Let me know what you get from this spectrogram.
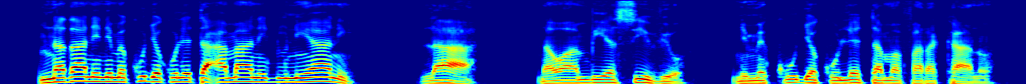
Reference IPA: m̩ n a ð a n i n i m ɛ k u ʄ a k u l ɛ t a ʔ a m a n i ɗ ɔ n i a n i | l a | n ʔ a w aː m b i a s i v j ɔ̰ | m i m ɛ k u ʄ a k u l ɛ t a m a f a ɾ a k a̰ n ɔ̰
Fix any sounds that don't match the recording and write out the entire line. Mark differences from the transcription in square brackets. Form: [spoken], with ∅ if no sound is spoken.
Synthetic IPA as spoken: m̩ n a ð a n i n i m ɛ k u ʄ a k u l ɛ t a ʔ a m a n i ɗ [u] n i a n i | l a | n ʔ a w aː m b i a s i v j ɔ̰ | [n] i m ɛ k u ʄ a k u l ɛ t a m a f a ɾ a k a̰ n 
